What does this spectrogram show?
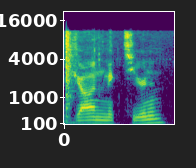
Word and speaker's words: John McTiernan: last action your hero he directed that to john mctiernan that's how you pronounce his but this is a great movie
